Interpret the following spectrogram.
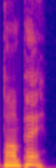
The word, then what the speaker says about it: Pompeii: That's the town. The town is Pompeii. The general, Gnaeus Magnus Pompey, is Pompey.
